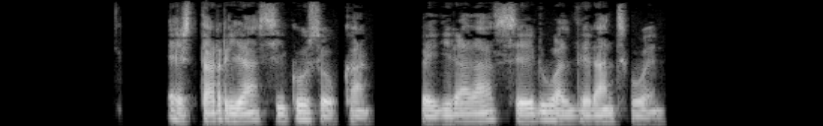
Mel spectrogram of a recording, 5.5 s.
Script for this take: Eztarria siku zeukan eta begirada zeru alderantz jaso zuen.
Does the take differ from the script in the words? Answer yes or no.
yes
